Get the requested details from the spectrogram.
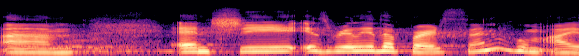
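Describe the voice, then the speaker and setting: With a Spanish accent, a woman speaks with ordinary pitch variation over a quiet background. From Mexico, Monterrey. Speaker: community organizer, panelist. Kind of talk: prepared remarks read aloud. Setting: conference panel with audience. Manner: reading from notes.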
